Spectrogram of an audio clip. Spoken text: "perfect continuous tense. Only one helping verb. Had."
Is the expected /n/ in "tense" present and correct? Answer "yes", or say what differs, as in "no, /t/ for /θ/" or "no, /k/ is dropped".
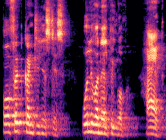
no, /n/ is dropped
